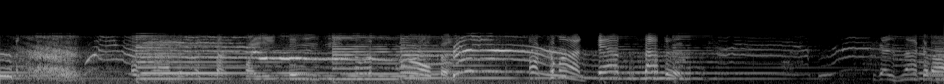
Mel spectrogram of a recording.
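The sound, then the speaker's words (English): Several cats meow and yowl loudly, their drawn-out, rising and falling cries overlapping almost continuously for the whole stretch. “Those damn cats, I'll tell you.”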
